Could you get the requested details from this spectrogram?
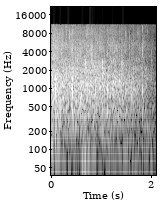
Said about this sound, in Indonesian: Yang percaya, beri tepuk tangan bagi dia.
